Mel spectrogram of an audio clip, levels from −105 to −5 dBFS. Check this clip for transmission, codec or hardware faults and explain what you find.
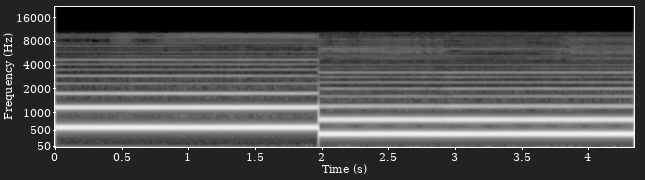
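From 1.98 s to the end at 4.34 s, the music abruptly drops about 6.5 semitones and slows to roughly 0.69 times its speed: a wrong sample rate fault. Samples are played back slower than recorded, with no conversion, which fits 32 kHz material played at 22 kHz.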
